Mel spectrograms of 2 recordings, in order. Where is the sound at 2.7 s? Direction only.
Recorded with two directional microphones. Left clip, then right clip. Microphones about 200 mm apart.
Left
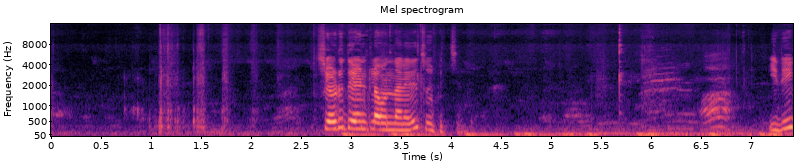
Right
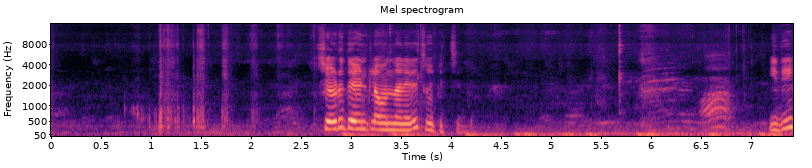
30° left (ahead or behind).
